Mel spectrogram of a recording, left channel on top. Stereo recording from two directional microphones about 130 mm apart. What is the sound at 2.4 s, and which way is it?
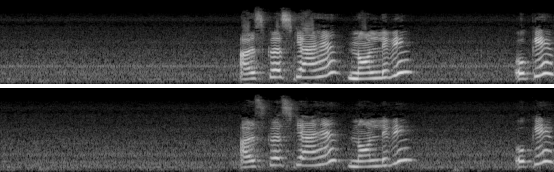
A woman's voice, 35° left (ahead or behind).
